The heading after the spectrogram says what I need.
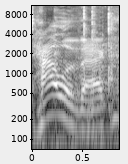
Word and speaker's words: Hlavac: Adam can't even pronounce his last name properly it's hallo vac and then when you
